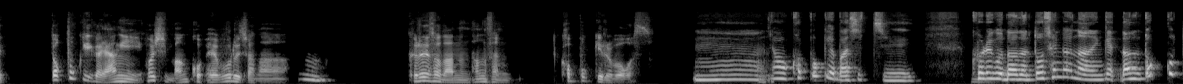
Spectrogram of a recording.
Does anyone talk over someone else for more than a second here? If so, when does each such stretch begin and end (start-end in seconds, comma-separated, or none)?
none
